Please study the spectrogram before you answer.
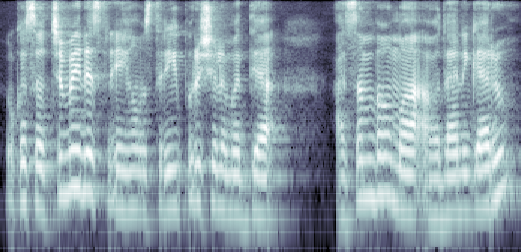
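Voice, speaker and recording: A woman's voice: mid-range voice, normal speed, mellow, close to an everyday voice. A woman voicing a blunt young female office worker who asks teasing, probing questions.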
